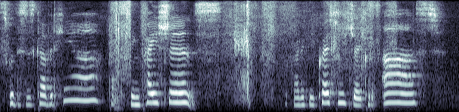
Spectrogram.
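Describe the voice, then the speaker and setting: A woman's lively intonation comes through noticeable background noise as she talks at a moderate pace. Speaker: homeschooling parent reviewing books. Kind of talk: casual book flip-through review.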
